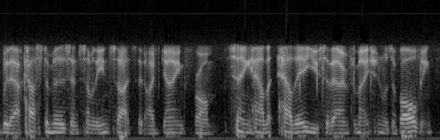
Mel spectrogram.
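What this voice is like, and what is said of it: Australian accent. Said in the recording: “as you might have guessed from my accent, the business did in fact start in Australia”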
